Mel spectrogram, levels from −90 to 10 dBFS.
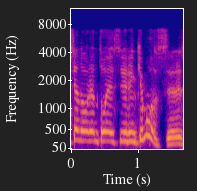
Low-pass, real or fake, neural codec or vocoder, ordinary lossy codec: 7.2 kHz; fake; codec, 16 kHz, 16 kbps, FreqCodec, smaller model; Opus, 64 kbps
